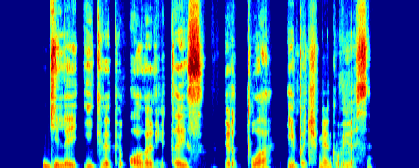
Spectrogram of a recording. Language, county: Lithuanian, Klaipėda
